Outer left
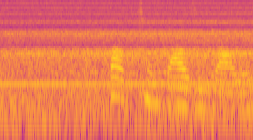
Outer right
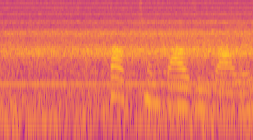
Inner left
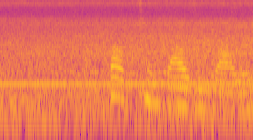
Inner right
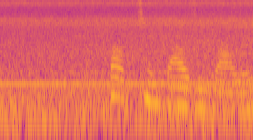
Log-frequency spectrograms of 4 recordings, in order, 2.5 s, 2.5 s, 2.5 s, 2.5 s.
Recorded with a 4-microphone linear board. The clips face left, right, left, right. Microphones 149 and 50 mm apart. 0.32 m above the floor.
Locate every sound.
0.0 s a vehicle: 35° left (ahead or behind); by 2.5 s 40° left (ahead or behind)
1.1 s a woman speaking: 30° left (ahead or behind)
